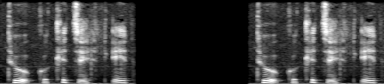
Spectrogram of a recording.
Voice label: Making Bannock We 3 are pouring water, Kaska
